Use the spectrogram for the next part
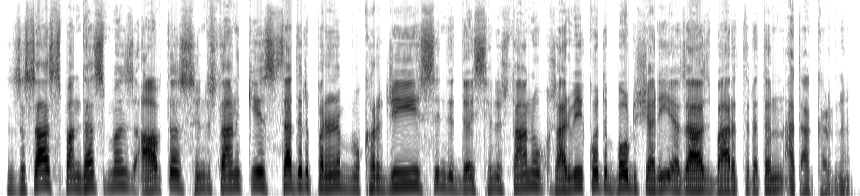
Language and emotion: Kashmiri, neutral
